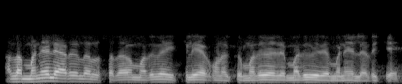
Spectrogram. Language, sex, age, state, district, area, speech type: Kannada, male, 30-45, Karnataka, Bagalkot, rural, conversation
